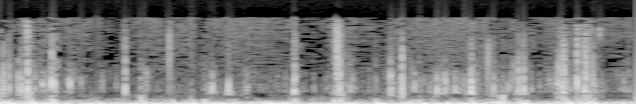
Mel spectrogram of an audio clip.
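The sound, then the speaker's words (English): A person's stomach rumbles while they wait for a film to start at Christmas, a continuous low gurgling drone scattered with small squeaks, pops and clicks. “So this is the sound of your stomach rumbling while you were waiting for a film to start at Christmas.”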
